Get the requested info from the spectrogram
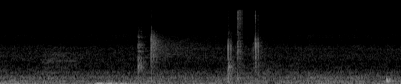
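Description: A snooker shot: a sharp click of the cue tip on the cue ball about a second and a half in, then three quick clicks of the balls colliding about a second later, over the low hum of the arena.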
